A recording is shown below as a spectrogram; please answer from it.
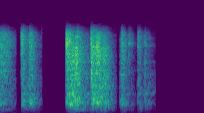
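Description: Knocks and rattles of a Coleman camp stove's propane regulator being handled and fitted into the stove's fuel inlet, in two short spells of clatter, the second starting just over half a second in and lasting about a second.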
